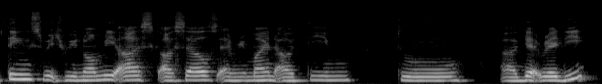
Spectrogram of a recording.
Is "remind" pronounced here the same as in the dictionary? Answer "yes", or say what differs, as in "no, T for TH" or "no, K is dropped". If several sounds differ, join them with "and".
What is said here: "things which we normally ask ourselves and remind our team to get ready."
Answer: yes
